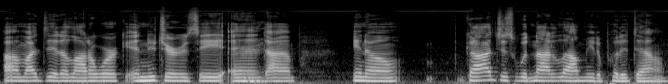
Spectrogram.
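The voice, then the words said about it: Slight New Jersey accent. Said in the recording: “I detect a little bit of that Jersey accent.”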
